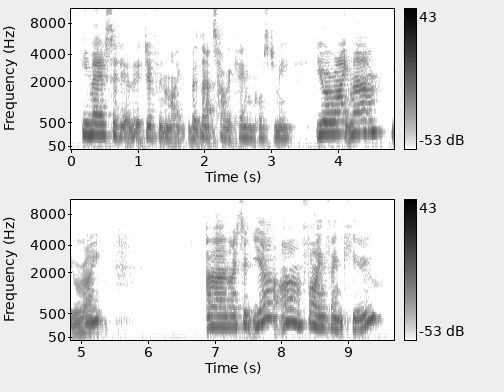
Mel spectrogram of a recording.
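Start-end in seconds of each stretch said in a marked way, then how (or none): 3.7-5.3 imitated American accent. Retelling what a driver said to the speaker, in his american accent. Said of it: "in his American accent".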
